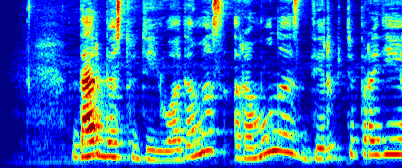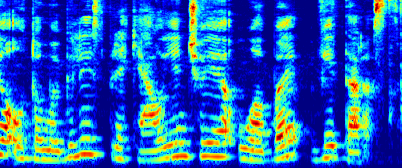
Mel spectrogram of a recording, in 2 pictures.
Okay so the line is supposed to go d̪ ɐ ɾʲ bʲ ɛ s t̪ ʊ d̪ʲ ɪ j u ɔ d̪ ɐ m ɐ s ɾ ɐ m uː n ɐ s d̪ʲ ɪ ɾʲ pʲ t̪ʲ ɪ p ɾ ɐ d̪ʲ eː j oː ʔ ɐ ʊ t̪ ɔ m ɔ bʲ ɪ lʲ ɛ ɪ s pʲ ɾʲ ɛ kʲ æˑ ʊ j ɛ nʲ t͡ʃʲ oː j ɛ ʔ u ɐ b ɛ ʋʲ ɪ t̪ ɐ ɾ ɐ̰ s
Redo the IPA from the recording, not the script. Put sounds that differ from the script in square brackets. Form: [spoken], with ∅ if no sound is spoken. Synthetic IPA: d̪ ɐ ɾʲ bʲ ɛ s t̪ ʊ d̪ʲ ɪ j u ɔ d̪ ɐ m ɐ s ɾ ɐ m uː n ɐ s d̪ʲ ɪ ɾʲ pʲ t̪ʲ ɪ p ɾ ɐ d̪ʲ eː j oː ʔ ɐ ʊ t̪ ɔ m ɔ bʲ ɪ lʲ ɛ ɪ s pʲ ɾʲ ɛ kʲ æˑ ʊ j ɛ nʲ t͡ʃʲ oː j ɛ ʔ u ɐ b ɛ ʋʲ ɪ t̪ ɐ ɾ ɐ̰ s

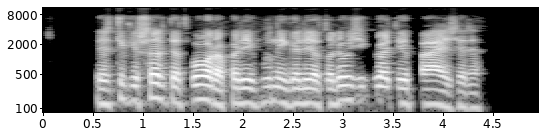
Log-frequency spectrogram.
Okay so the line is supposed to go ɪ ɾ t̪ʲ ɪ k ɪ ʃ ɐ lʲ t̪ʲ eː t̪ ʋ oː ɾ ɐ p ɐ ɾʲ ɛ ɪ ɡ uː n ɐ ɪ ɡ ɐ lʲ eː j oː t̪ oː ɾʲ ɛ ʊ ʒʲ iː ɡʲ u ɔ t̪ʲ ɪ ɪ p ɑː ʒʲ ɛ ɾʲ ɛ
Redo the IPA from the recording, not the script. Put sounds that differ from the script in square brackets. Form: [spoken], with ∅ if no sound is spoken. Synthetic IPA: ɪ ɾ t̪ʲ ɪ k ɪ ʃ ɐ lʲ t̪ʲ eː t̪ ʋ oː ɾ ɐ p ɐ ɾʲ ɛ ɪ ɡ uː n ɐ ɪ ɡ ɐ lʲ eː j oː t̪ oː [lʲ] ɛ ʊ ʒʲ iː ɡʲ u ɔ t̪ʲ ɪ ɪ p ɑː ʒʲ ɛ ɾʲ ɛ

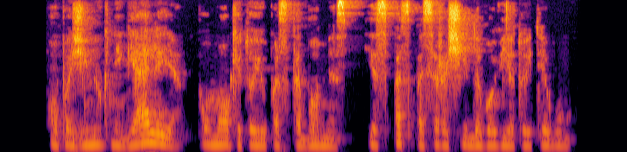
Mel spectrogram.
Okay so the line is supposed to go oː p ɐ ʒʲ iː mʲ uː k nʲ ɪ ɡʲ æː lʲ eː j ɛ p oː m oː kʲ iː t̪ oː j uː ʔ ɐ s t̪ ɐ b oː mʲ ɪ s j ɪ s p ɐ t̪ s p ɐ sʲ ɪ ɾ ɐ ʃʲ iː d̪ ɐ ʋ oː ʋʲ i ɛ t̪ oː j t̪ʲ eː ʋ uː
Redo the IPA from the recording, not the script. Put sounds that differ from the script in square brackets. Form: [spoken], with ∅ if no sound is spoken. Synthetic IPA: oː p ɐ ʒʲ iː mʲ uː k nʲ ɪ ɡʲ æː lʲ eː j ɛ p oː m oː kʲ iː t̪ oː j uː [p] ɐ s t̪ ɐ b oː mʲ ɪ s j ɪ s p ɐ t̪ s p ɐ sʲ ɪ ɾ ɐ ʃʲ iː d̪ ɐ ʋ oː ʋʲ i ɛ t̪ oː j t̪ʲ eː ʋ uː

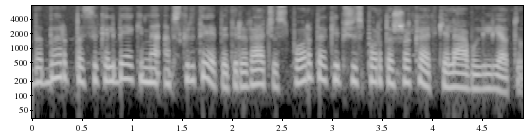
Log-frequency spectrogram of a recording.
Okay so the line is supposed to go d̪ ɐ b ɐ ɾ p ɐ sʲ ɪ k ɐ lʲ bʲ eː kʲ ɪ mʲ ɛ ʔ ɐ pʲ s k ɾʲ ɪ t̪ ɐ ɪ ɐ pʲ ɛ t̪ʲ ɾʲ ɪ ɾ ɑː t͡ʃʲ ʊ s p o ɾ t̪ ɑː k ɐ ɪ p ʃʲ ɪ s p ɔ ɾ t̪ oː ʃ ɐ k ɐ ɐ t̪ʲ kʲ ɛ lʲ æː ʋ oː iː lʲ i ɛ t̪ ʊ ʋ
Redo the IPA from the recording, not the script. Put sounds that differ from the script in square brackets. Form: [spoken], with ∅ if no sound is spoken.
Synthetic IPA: d̪ ɐ b ɐ ɾ p ɐ sʲ ɪ k ɐ lʲ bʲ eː kʲ ɪ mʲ ɛ ʔ ɐ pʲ s k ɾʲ ɪ t̪ ɐ ɪ ɐ pʲ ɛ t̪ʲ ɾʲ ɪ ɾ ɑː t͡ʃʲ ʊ s p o ɾ t̪ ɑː k ɐ ɪ p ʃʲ ɪ s p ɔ ɾ t̪ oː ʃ ɐ k ɐ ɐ t̪ʲ kʲ ɛ lʲ æː ʋ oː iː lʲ i ɛ t̪ ʊ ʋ

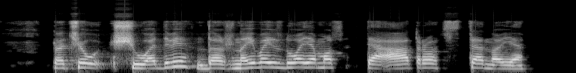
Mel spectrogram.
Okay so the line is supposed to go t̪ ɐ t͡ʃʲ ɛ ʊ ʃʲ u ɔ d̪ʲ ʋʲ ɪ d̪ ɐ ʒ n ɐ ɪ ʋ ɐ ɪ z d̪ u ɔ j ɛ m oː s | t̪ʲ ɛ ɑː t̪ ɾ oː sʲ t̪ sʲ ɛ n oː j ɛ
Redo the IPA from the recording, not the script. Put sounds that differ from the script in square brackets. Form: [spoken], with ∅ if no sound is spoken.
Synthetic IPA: t̪ ɐ t͡ʃʲ ɛ ʊ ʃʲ u ɔ d̪ʲ ʋʲ ɪ d̪ ɐ ʒ n ɐ ɪ ʋ ɐ ɪ z d̪ u ɔ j ɛ m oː s | t̪ʲ ɛ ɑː t̪ ɾ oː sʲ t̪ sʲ ɛ n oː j ɛ

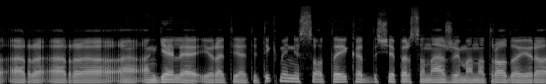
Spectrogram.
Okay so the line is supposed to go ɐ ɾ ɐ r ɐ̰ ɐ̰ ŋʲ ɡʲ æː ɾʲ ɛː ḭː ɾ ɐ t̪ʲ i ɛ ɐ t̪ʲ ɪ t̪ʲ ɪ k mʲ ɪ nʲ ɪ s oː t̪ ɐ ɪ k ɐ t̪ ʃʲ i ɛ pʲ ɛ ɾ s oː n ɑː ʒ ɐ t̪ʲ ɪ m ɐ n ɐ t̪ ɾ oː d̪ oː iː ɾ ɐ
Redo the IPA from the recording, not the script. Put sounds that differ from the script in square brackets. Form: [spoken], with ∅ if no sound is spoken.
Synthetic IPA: ɐ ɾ ɐ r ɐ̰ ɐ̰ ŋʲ ɡʲ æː [lʲ] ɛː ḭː ɾ ɐ t̪ʲ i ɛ ɐ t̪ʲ ɪ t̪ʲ ɪ k mʲ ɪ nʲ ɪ s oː t̪ ɐ ɪ k ɐ t̪ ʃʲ i ɛ pʲ ɛ ɾ s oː n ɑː ʒ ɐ [∅] ɪ m ɐ n ɐ t̪ ɾ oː d̪ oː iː ɾ ɐ

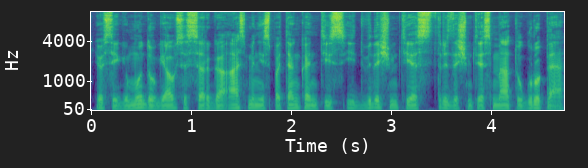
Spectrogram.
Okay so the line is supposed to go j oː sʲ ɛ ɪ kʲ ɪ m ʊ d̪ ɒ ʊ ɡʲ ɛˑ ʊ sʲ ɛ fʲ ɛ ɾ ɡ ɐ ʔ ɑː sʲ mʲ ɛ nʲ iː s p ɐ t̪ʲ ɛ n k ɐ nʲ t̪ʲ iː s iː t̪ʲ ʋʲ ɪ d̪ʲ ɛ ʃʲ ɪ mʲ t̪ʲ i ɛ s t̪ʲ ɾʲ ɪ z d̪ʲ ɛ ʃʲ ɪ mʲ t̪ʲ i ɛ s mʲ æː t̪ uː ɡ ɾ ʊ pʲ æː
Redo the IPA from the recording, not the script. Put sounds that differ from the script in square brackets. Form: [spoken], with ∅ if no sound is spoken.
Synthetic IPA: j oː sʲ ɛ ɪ [ɡʲ] ɪ m ʊ d̪ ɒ ʊ ɡʲ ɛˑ ʊ sʲ ɛ [sʲ] ɛ ɾ ɡ ɐ ʔ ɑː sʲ mʲ ɛ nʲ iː s p ɐ t̪ʲ ɛ [ŋ] k ɐ nʲ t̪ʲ iː s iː [d̪ʲ] ʋʲ ɪ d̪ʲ ɛ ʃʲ ɪ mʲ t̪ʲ i ɛ s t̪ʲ ɾʲ ɪ z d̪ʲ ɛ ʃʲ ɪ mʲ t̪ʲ i ɛ s mʲ æː t̪ uː ɡ ɾ ʊ pʲ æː

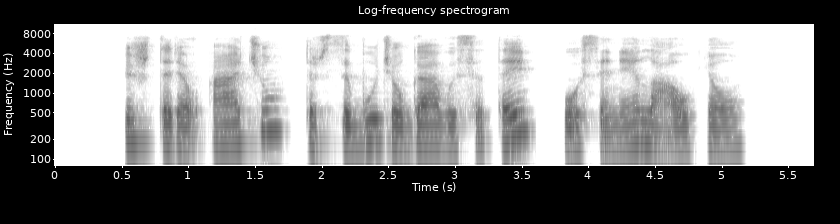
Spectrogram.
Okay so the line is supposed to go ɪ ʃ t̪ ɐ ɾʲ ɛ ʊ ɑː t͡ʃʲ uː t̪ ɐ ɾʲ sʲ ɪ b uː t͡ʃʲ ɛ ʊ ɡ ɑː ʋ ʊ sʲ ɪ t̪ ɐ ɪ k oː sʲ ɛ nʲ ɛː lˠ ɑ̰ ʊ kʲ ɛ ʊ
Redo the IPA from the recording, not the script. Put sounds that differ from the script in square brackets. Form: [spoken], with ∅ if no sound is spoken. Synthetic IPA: ɪ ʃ t̪ ɐ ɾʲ ɛ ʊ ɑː t͡ʃʲ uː t̪ ɐ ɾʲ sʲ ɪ b uː t͡ʃʲ ɛ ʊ ɡ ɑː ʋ ʊ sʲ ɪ t̪ ɐ ɪ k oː sʲ ɛ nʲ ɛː lˠ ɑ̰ ʊ kʲ ɛ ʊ

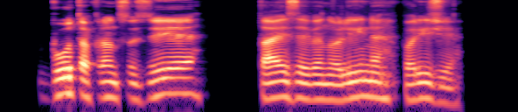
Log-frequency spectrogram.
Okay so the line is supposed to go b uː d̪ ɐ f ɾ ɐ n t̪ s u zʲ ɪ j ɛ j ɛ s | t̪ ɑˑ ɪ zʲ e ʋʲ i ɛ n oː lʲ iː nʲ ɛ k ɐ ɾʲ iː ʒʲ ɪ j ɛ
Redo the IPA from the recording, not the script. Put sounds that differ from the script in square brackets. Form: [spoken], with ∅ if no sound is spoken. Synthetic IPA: b uː [t̪] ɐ f ɾ ɐ n t̪ s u zʲ ɪ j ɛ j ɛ [∅] | t̪ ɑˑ ɪ zʲ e ʋʲ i ɛ n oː lʲ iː nʲ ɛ [p] ɐ ɾʲ iː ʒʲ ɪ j ɛ

